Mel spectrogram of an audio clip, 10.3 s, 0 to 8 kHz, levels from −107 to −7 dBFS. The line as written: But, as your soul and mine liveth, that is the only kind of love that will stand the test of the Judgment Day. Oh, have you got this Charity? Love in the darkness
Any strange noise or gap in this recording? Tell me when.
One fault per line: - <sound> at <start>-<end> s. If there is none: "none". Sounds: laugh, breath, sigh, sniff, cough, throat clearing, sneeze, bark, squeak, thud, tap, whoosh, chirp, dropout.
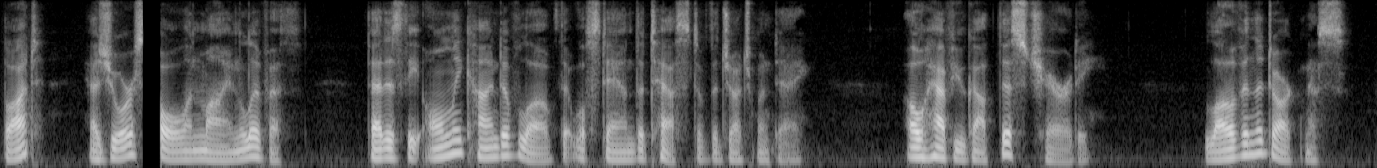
- dropout at 1.1-1.2 s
